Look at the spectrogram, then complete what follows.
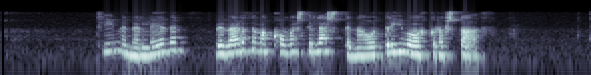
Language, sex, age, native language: Icelandic, female, 30-39, Icelandic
